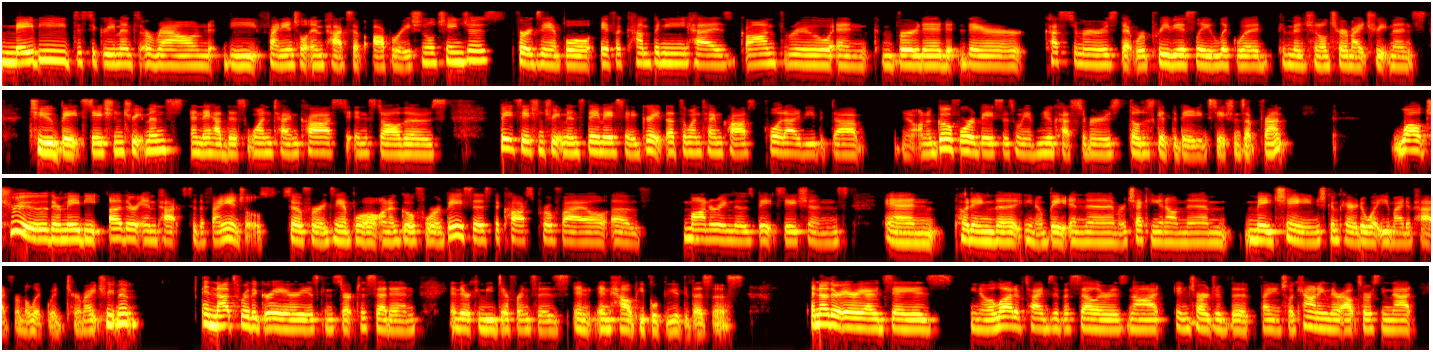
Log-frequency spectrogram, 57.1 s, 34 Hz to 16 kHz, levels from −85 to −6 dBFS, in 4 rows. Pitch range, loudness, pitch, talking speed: 155-180 Hz, -25 LUFS, 165 Hz, 185 wpm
